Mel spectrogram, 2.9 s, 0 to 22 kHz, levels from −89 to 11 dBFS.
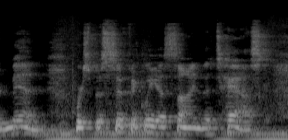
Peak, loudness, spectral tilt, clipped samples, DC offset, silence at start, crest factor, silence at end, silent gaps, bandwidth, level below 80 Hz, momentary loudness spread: -18 dBFS; -35 LUFS; -4.5 dB/octave; under 0.1%; under 0.1%; 0 s; 16 dB; 0 s; none; 13.5 kHz; -60 dBFS; 5 LU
